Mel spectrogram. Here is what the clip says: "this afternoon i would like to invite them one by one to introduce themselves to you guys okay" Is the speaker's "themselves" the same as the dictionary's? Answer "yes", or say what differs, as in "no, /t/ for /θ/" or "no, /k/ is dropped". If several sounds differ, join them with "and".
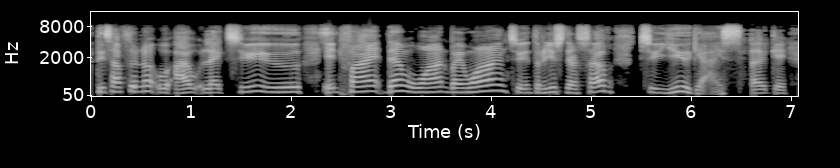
no, /m/ is dropped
